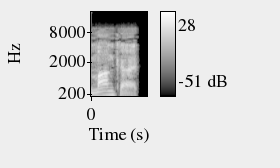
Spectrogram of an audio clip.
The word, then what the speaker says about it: Monqi: At the moment, you can buy the Monqi, pronounced Monqi, phone at the Carphone warehouse for £149 SIM-free.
